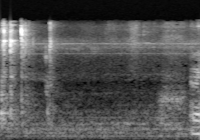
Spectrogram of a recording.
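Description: A few small sharp clicks in the first half second, then quiet handling noise: a glass dropper and its bottle being handled as drops of food coloring go onto the dough.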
